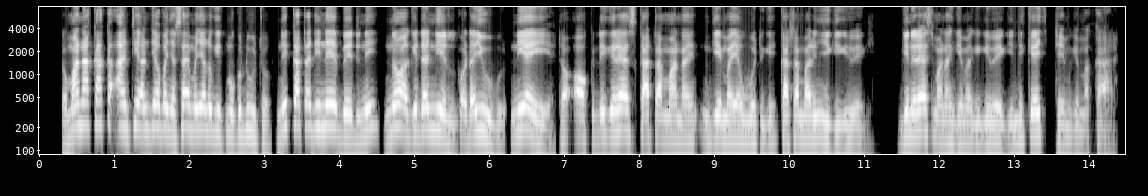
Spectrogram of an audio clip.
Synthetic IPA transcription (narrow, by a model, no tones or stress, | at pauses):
tɔmanakakaʔantjeand͡ʒahvaɲasajemaɲaloɡikmok̬odutonɪkatadɪnebednɪnɔaɡɪdanjelkɔdajubnɪɛɪjɛ̰tɔʔɔkdɪɡɪɾɛskatamanaŋɡɪmajawotɡɪkatamarɲiɡɪɡɪwḛɡi | ɡɪnɪɾɛsmanaŋɡɪmaɡɪɡɪweɡiniket͡ʃtɪmɡɪma̰ka̰ɾɛ̰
